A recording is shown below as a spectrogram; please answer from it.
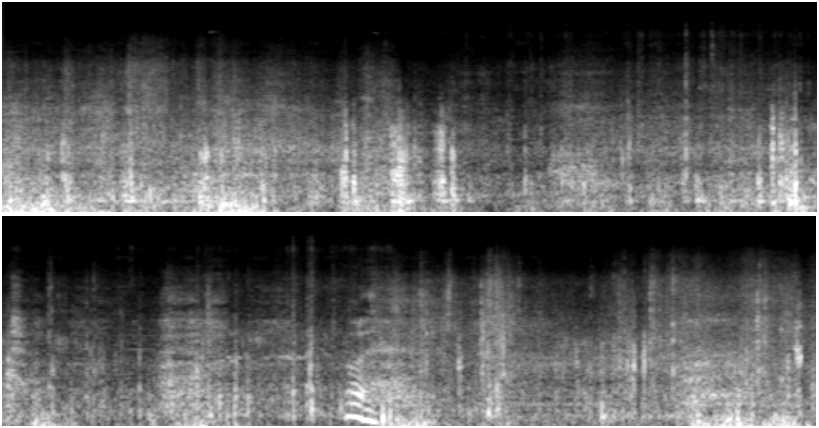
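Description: Electric mountain bike rolling downhill on a rough forest singletrack: tyre noise on dirt and leaves with frequent knocks and rattles from the bike, and wind buffeting the camera microphone.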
